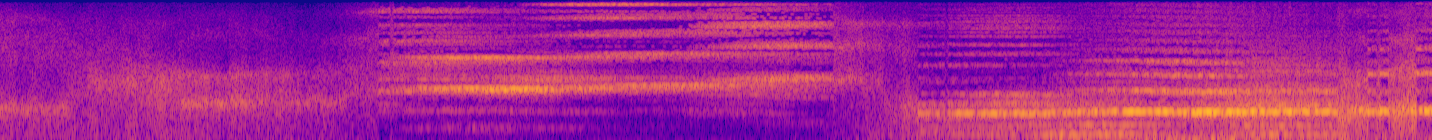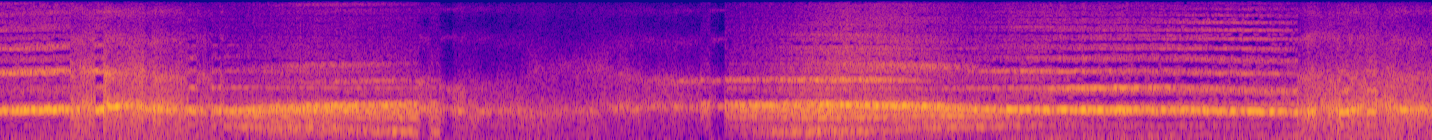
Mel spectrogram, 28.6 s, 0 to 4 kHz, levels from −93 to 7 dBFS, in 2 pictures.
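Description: From 0.0 to 4.52 s, the real background gives way to steady, featureless noise. This is comfort noise in place of the background, likely from discontinuous transmission. At 3.90 to 3.93 s, sound dropped by the voice detector leaves a 30 ms gap of that noise, likely because the detector missed a quiet sound.

From 8.34 to 9.48 s, comfort noise in place of the background returns, likely for the same reason. At 9.45 to 9.48 s, sound is again briefly dropped by the voice detector, likely a missed quiet sound.

Sound chopped by the voice detector follows at 13.38 to 14.16 s, 15.03 to 16.56 s, 18.51 to 21.57 s and 27.30 s to the end. The detector likely switched on and off repeatedly. The sound turns choppy. Throughout, nothing is heard above 4 kHz.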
